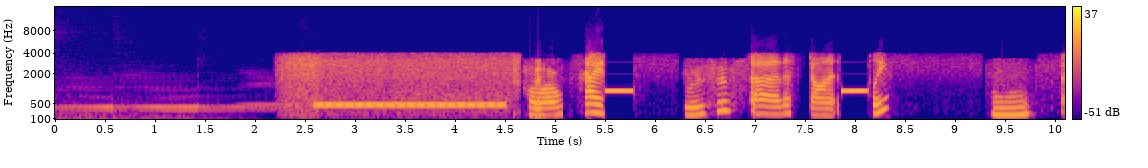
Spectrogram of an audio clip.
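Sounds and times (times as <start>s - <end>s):
hiss of telephone line noise: 0.0s - 10.0s
telephone dial tone on a call line: 2.6s - 4.6s
speech: 4.8s - 5.6s, 6.3s - 8.4s, 9.4s - 10.0s.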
